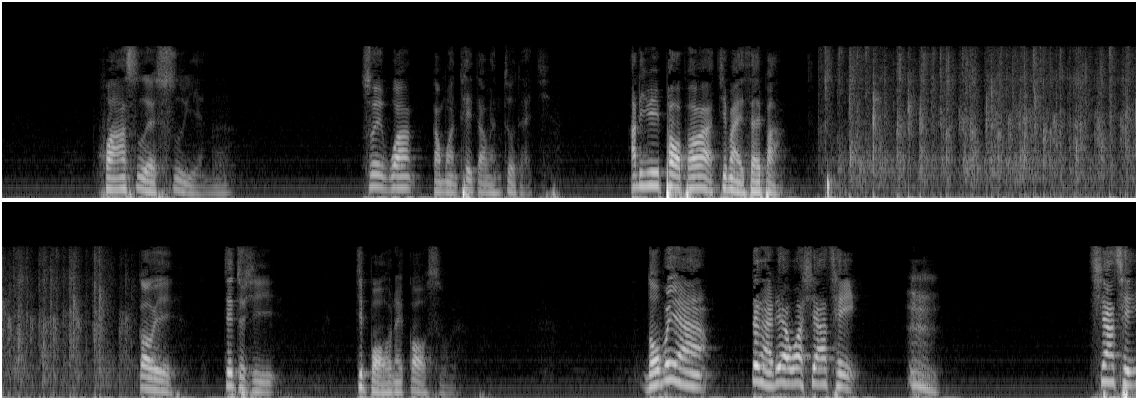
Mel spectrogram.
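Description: A middle-aged man speaks with animation through a microphone, with short pauses.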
